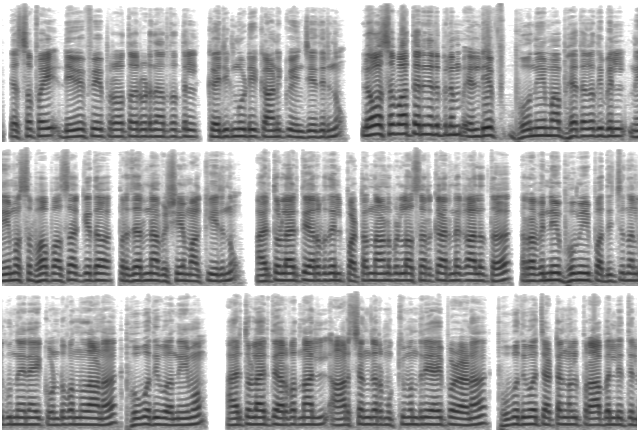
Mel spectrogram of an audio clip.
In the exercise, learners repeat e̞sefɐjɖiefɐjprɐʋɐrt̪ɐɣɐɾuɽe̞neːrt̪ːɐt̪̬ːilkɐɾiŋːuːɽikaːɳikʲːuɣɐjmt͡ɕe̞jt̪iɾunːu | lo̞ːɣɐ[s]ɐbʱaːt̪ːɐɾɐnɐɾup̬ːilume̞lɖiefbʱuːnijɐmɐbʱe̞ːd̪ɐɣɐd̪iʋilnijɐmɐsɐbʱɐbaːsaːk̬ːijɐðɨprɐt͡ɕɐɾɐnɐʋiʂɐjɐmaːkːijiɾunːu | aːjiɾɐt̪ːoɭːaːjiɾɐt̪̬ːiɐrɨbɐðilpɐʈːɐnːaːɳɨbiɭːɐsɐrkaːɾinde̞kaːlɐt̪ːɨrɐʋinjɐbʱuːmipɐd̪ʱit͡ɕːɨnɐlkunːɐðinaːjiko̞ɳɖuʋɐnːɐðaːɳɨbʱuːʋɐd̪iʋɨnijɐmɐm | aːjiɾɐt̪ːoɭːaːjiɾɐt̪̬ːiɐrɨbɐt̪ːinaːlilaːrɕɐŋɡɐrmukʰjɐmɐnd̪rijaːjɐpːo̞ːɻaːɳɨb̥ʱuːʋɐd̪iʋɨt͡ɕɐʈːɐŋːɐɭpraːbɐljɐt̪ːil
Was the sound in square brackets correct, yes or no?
yes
